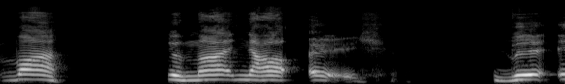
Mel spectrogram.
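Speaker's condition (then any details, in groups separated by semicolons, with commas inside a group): Cerebral palsy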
